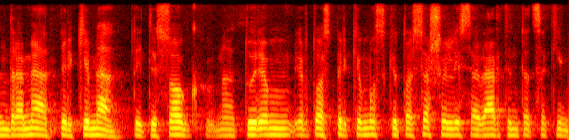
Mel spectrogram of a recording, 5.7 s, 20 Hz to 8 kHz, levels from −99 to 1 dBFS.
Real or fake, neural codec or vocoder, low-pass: fake; codec, 44.1 kHz, 7.8 kbps, DAC; 7.2 kHz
